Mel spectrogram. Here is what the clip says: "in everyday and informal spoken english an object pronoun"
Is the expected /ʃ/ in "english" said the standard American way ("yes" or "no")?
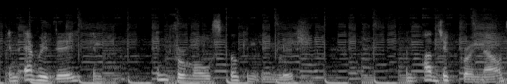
yes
